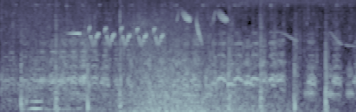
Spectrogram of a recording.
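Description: Geese honk nearby.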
